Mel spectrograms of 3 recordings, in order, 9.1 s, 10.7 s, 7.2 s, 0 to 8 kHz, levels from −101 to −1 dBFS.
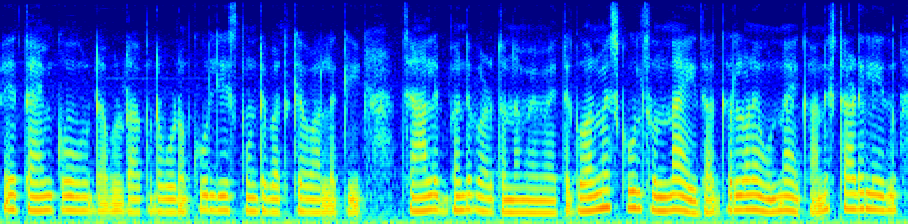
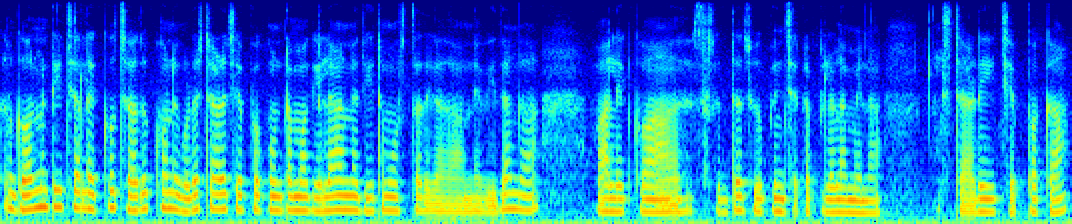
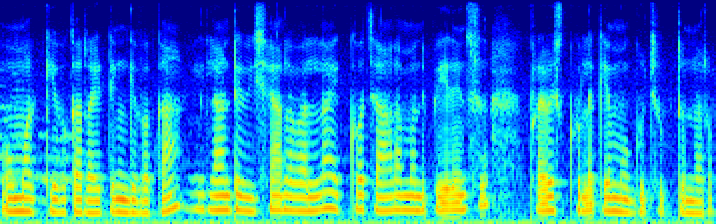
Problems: background conversations at intervals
